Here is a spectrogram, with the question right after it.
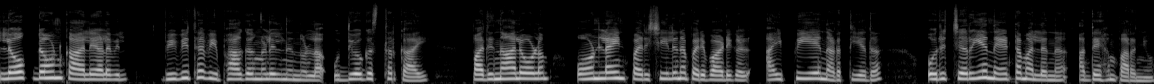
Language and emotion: Malayalam, neutral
